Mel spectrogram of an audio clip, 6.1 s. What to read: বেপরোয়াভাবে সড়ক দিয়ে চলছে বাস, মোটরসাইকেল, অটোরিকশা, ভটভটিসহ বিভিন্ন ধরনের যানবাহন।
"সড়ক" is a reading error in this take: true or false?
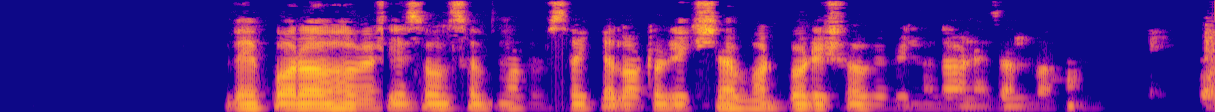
true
